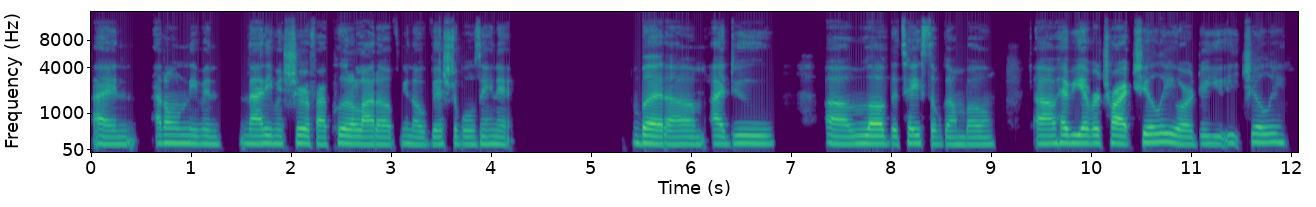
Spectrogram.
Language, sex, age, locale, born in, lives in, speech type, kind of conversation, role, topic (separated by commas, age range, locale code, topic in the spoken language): English, female, 45-49, en-US, United States, United States, conversation, unstructured, none, What is the story behind your favorite comfort food, and why does it matter to your memories, identity, and relationships?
